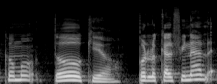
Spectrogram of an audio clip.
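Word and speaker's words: 東京: Tokio, haciendo la vocal larga en las dos O's que tenemos. Así que bueno, su adaptación al español ha cambiado un poco, quedando solamente como Tokio.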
